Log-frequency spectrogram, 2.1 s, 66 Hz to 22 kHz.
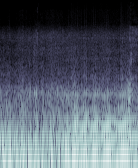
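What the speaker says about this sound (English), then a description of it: "getting all the power of this 116 ThunderStroke V-twin engine" A 2025 Indian Springfield Dark Horse motorcycle with a 116 ThunderStroke V-twin engine accelerates, its loud, steady low-pitched rumble filling the whole stretch without pause, close to the listener.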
